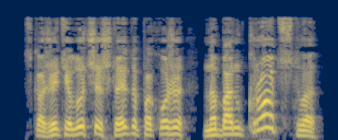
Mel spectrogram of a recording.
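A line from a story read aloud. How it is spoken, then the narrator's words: Exclamation. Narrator (Russian): воскликнул господин Бовиль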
